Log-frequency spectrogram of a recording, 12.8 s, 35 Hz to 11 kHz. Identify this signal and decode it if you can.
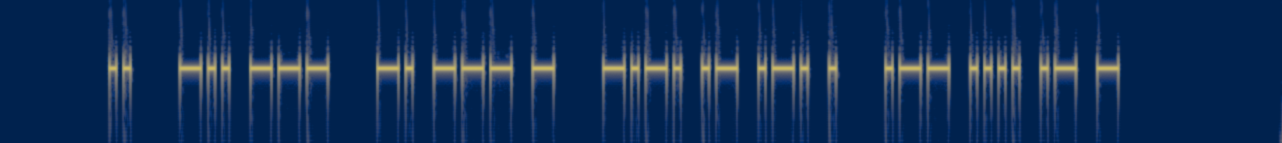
Morse code, heard as a keyed tone, about 17 wpm, 700 Hz. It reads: I DO NOT CARE WHAT
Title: Speed-Racing - Sets of 5 Words 17wpm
